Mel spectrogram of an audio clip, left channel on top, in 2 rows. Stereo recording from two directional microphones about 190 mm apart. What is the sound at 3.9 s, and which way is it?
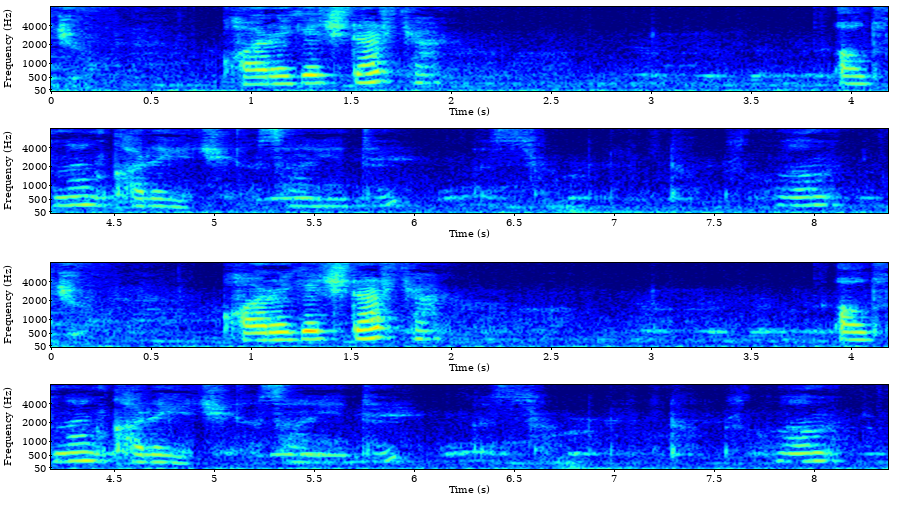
Speech, 5° left (ahead or behind).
